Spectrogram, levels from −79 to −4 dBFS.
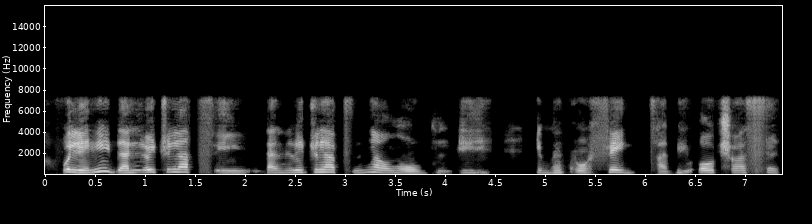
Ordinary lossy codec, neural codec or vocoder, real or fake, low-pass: none; codec, 16 kHz, 1 kbps, FreqCodec, larger model; fake; 7.2 kHz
